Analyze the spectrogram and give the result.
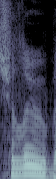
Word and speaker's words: Shalhoub: Oh, it's pronounced Shalhoub, eh? Gotcha.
